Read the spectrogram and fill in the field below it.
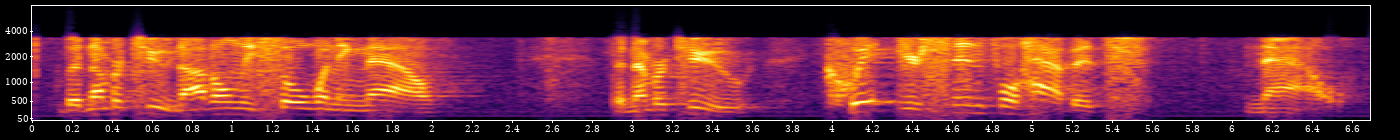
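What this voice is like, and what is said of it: Strained, fading hoarse voice. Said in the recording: “I'm losing my voice a little bit today ... I was almost really losing it completely, unable to speak”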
